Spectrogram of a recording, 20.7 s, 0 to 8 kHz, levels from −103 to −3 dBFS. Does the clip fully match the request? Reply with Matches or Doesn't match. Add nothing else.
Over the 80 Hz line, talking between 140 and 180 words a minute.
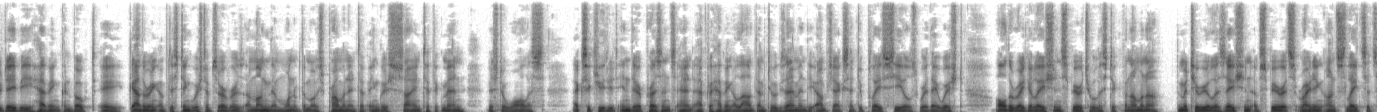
Doesn't match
